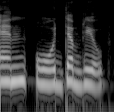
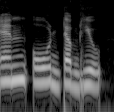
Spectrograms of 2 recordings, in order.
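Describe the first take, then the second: No difference in how they are said.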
